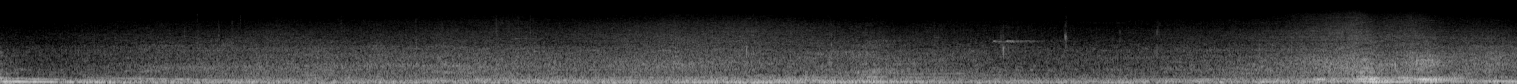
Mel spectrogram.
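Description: A line of high-performance cars rolling slowly past at low speed, their engines running steadily. About 13 seconds in, one engine revs up, rising in pitch, and this is the loudest part.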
